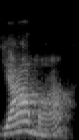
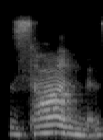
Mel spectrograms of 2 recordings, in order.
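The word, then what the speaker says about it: ざん: the mountains the second kanji will not read as Yama but it will read as Zan said a n okay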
